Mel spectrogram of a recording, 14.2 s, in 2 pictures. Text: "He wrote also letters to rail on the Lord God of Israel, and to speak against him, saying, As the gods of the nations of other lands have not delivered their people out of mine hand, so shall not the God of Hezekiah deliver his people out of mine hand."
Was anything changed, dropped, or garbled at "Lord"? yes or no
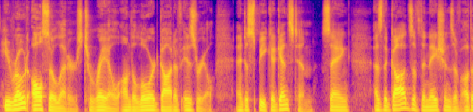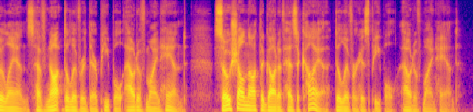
no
